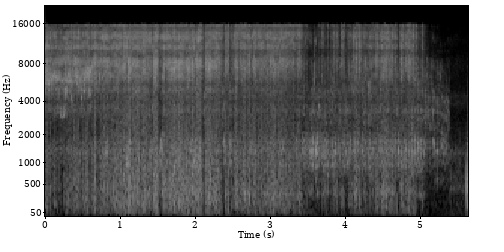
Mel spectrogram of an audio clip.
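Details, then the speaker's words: Espresso machine steam wand (CRM3605) in water, tip right at the surface: steady hiss with fast chirping as air is drawn in, unlike the squeal when buried; correct aeration position. "이놈은 물이기 때문에 지금 아무 변화는 없지만 방금 전과 같은 소리가 나야 돼요 치칙 처음에 낑 하는 소리랑 다르죠"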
